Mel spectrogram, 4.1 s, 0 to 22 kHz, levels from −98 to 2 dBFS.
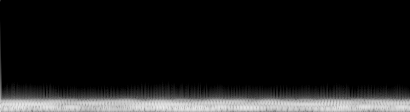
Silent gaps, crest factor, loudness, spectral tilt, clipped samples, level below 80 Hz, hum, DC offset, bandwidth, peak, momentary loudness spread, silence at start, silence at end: none; 12 dB; -16 LUFS; -29.5 dB/octave; under 0.1%; -26 dBFS; none; under 0.1%; 0.4 kHz; -2 dBFS; 5 LU; 0 s; 0 s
